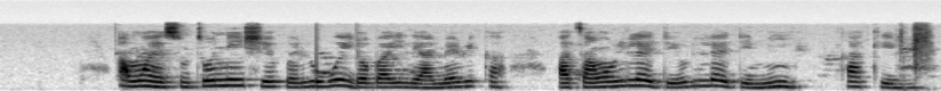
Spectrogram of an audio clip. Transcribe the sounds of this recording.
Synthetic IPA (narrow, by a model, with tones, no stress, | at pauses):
a˨w̃ɔ̃˧ɛ˨sũ˨to˨˦nĩ˦ʃe˧k͡pɛ˨lo˦wo˦i˦˨dɔ˧ba˧i˧lɛ˨a˨mɛ˨˧˦ɾi˦ka˦˨ | a˨ta˨w̃ɔ̃˧o˧ɾi˦lɛ˦˨de˨o˧ɾi˦lɛ˦˨de˨mĩ˨˦˨ | ka˦˨kʰe˨ɾu˨˦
